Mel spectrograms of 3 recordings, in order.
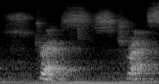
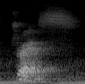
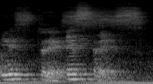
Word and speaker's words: stress: Então, gente, nosso assunto hoje é stress. Presta atenção na pronúncia, gente, que é muito comum em português a gente colocar uma sílaba antes, principalmente com as palavras que começam com S.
